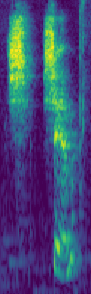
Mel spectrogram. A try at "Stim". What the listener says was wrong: Stim, ma'am. Still close. It's with a T.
